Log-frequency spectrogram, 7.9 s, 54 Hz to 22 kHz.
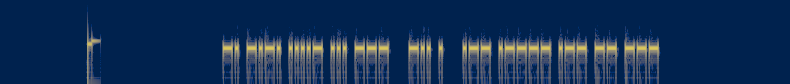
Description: Morse code, heard as a keyed tone, about 40 wpm, 700 Hz. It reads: NC4SO DE W1WMO
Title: USA Callsign DE Callsign - 5 Characters - 40wpm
